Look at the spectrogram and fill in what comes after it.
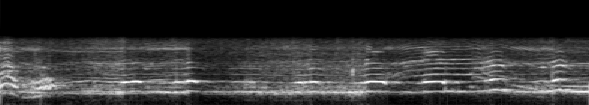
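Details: Rose, a female Boston Terrier pet, howls along as if singing opera: sustained tonal wails with wavering pitch and rich harmonics, sliding up and down in long connected phrases, brief yips breaking in near the end.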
